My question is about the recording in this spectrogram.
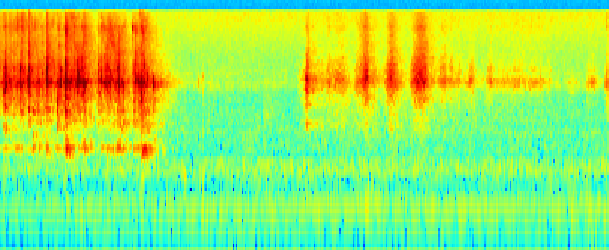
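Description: About a second and a half of light clattering and rustling, as of plastic cups and trays being handled, then a faint steady low hum with a few soft clicks.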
